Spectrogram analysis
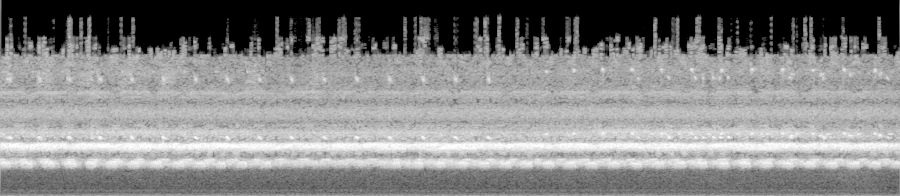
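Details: Chirping insects recorded as ambient sound with occasional wind chimes; a dense, steady high-pitched trilling chorus of several callers layered in continuous bands, pulsing faintly throughout, with no clear chime strikes.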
